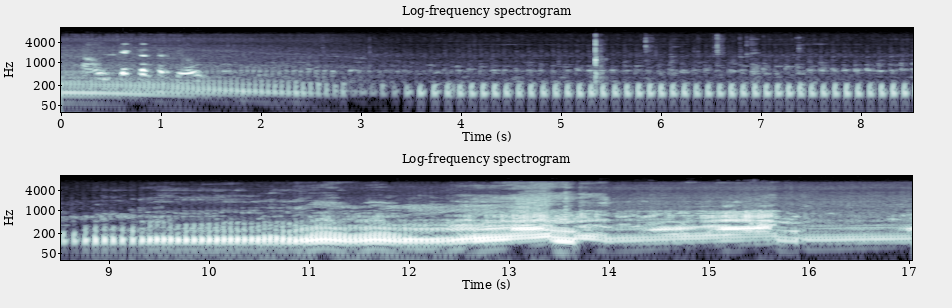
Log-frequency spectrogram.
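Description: Royal Enfield Bullet's single-cylinder four-stroke engine thumping with a slow, even beat. About nine seconds in it picks up pace and gets louder as the bike pulls away, with wind rushing over the microphone.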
